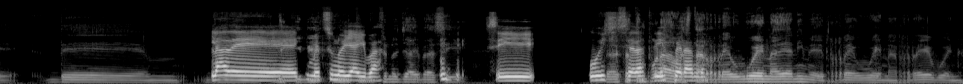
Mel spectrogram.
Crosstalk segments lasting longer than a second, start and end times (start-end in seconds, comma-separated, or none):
2.1-3.9, 5.9-7.1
